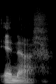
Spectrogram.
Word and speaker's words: enough: Now, I had these students say this word, and I said, all I want you to do is reduce the first syllable to a schwa, because they would say enough, right?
